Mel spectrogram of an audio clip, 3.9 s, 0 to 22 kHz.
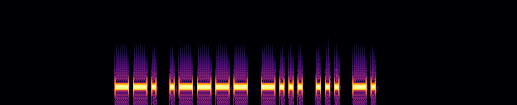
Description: Morse code, heard as a keyed tone, about 34 wpm, 700 Hz. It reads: G1BSN
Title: DXCC-100 Call Signs - 5 Characters - 35wpm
